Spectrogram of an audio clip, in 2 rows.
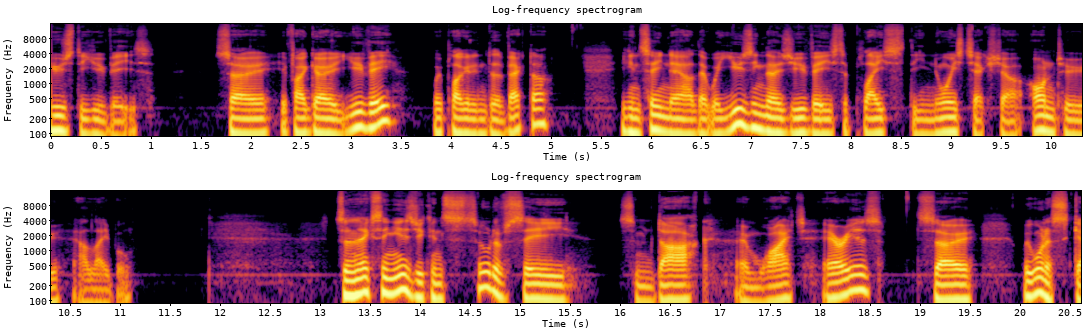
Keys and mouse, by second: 2.8 click, 3.0-4.4 drag, 8.5 click, 15.2 shift+middle click.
